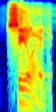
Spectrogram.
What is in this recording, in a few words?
"ceilidh", American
